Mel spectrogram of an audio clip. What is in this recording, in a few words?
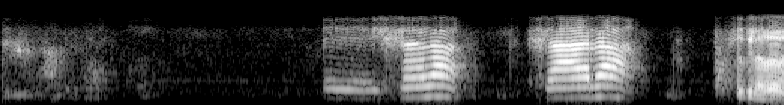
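"joy", Greek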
